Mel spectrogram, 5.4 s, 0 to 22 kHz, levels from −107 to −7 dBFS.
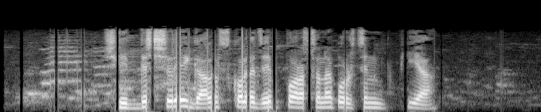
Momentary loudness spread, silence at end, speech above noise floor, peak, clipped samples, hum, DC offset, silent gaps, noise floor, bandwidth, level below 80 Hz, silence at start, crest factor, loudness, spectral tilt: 19 LU; 1.1 s; 43 dB; 0 dBFS; under 0.1%; none; under 0.1%; none; -59 dBFS; 8 kHz; -50 dBFS; 0.25 s; 16 dB; -16 LUFS; -4.5 dB/octave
